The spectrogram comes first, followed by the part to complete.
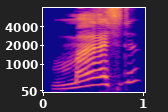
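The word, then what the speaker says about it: matched: lock, LOCK, lock that मैच्ड इट। देखिए यहाँ पे मैच में ईडी लग गया है, MATCH, यहाँ पे टी साइलेंट रहेगा।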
